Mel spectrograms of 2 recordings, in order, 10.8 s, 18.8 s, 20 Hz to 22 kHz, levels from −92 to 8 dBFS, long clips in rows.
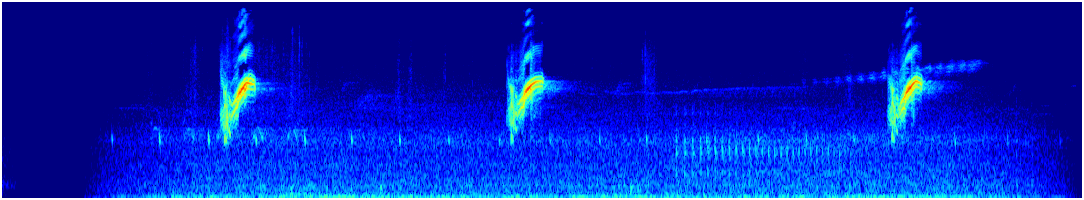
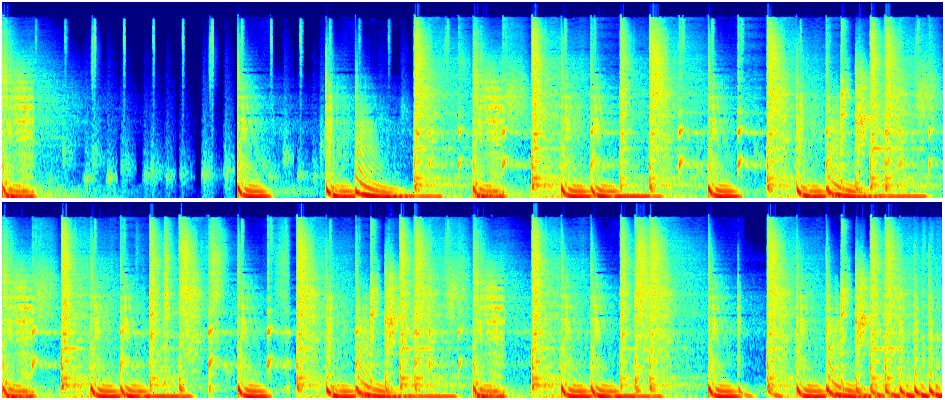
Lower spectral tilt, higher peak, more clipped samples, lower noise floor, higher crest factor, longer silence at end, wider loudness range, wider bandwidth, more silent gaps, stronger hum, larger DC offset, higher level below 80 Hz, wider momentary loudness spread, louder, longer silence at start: second, 1.5 dB/octave vs -4.5 dB/octave; about the same, 0 dBFS vs 0 dBFS; second, under 0.1% vs 0.2%; first, -69 dBFS vs -41 dBFS; first, 24 dB vs 8 dB; first, 1.6 s vs 0 s; about the same, 0 LU vs 2 LU; first, 19 kHz vs 16.5 kHz; neither; neither; neither; second, -58 dBFS vs -10 dBFS; first, 23 LU vs 6 LU; about the same, -12 LUFS vs -10 LUFS; first, 2.2 s vs 0 s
